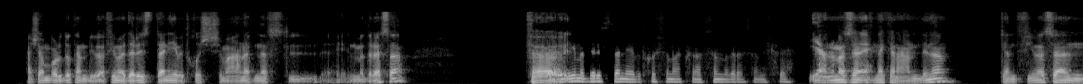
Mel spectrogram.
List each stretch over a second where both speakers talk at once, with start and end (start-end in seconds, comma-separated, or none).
none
